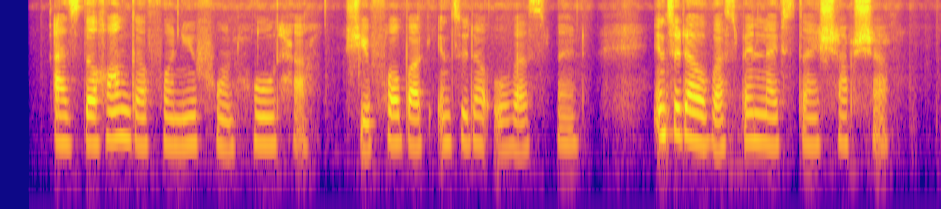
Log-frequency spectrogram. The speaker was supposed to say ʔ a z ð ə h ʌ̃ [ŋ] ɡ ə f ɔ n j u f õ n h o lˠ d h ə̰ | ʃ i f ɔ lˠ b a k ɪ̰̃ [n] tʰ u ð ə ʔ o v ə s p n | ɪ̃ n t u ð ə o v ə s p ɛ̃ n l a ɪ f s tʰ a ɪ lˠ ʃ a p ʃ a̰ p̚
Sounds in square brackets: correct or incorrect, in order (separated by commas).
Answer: correct, correct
